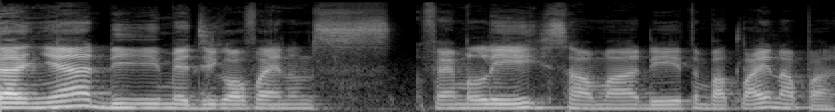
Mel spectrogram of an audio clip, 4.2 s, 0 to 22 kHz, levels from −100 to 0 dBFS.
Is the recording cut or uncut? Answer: uncut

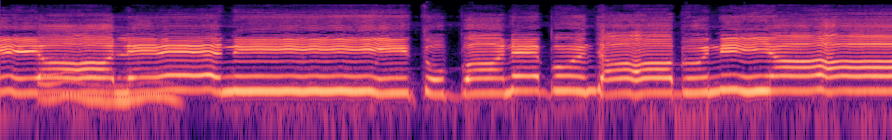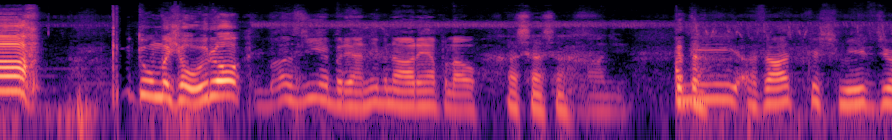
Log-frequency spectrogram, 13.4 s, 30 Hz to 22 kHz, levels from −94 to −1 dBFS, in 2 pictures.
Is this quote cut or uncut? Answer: cut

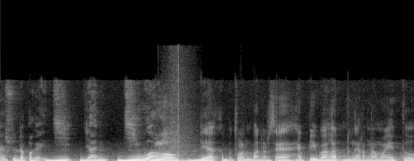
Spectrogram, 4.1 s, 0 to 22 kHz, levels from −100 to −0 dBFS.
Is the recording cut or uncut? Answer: cut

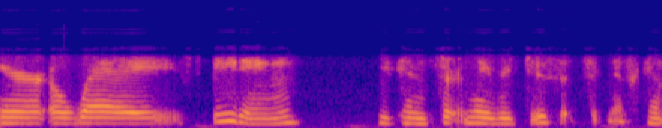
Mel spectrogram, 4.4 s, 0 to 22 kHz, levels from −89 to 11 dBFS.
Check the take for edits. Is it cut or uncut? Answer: uncut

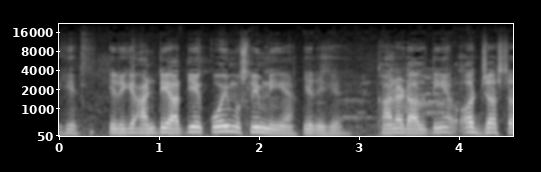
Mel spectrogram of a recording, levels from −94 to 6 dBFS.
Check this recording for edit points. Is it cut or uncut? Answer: uncut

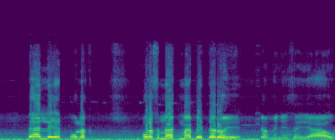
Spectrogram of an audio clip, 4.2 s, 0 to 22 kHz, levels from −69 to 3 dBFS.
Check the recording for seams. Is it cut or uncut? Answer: cut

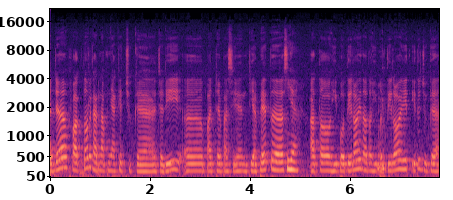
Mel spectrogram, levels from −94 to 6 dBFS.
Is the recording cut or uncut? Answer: uncut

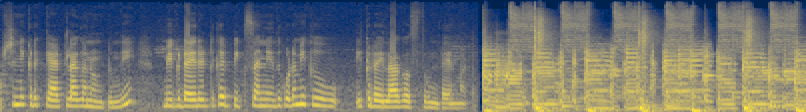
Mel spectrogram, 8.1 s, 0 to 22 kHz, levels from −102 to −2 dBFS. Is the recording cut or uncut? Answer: cut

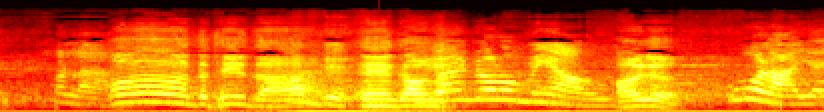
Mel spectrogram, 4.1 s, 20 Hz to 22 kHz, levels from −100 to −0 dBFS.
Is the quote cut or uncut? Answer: cut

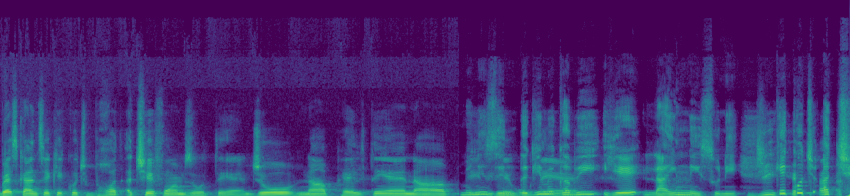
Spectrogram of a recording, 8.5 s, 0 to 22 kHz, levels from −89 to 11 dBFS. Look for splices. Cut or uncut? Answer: uncut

